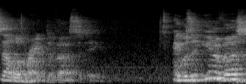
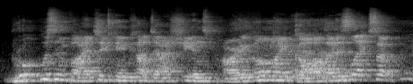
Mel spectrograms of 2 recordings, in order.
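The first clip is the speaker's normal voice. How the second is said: gushing gossip; 4 semitones higher, 9 dB louder than usual. Acted. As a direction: gush like a celebrity-obsessed student. Ditzy gossip misunderstands.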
